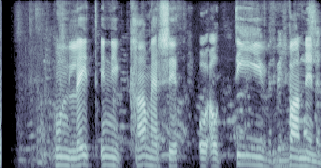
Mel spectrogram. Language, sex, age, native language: Icelandic, male, 14, Icelandic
